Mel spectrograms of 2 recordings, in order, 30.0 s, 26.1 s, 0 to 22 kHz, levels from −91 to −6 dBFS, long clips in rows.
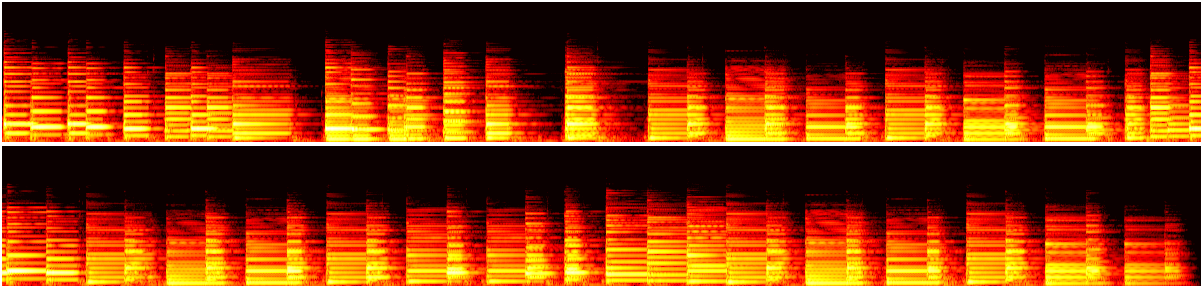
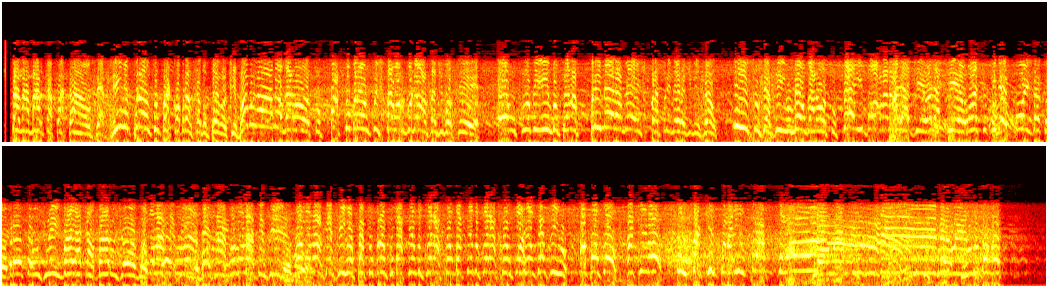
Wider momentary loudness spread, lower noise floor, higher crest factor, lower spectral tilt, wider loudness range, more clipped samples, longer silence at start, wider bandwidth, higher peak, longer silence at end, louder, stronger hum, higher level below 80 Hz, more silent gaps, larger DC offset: first, 10 LU vs 5 LU; first, -50 dBFS vs -40 dBFS; about the same, 16 dB vs 16 dB; first, -10 dB/octave vs -5 dB/octave; first, 6 LU vs 3 LU; neither; about the same, 0 s vs 0.1 s; second, 5.2 kHz vs 7.4 kHz; second, -4 dBFS vs 0 dBFS; about the same, 0.25 s vs 0.25 s; second, -21 LUFS vs -16 LUFS; neither; second, -48 dBFS vs -38 dBFS; neither; second, under 0.1% vs 0.4%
